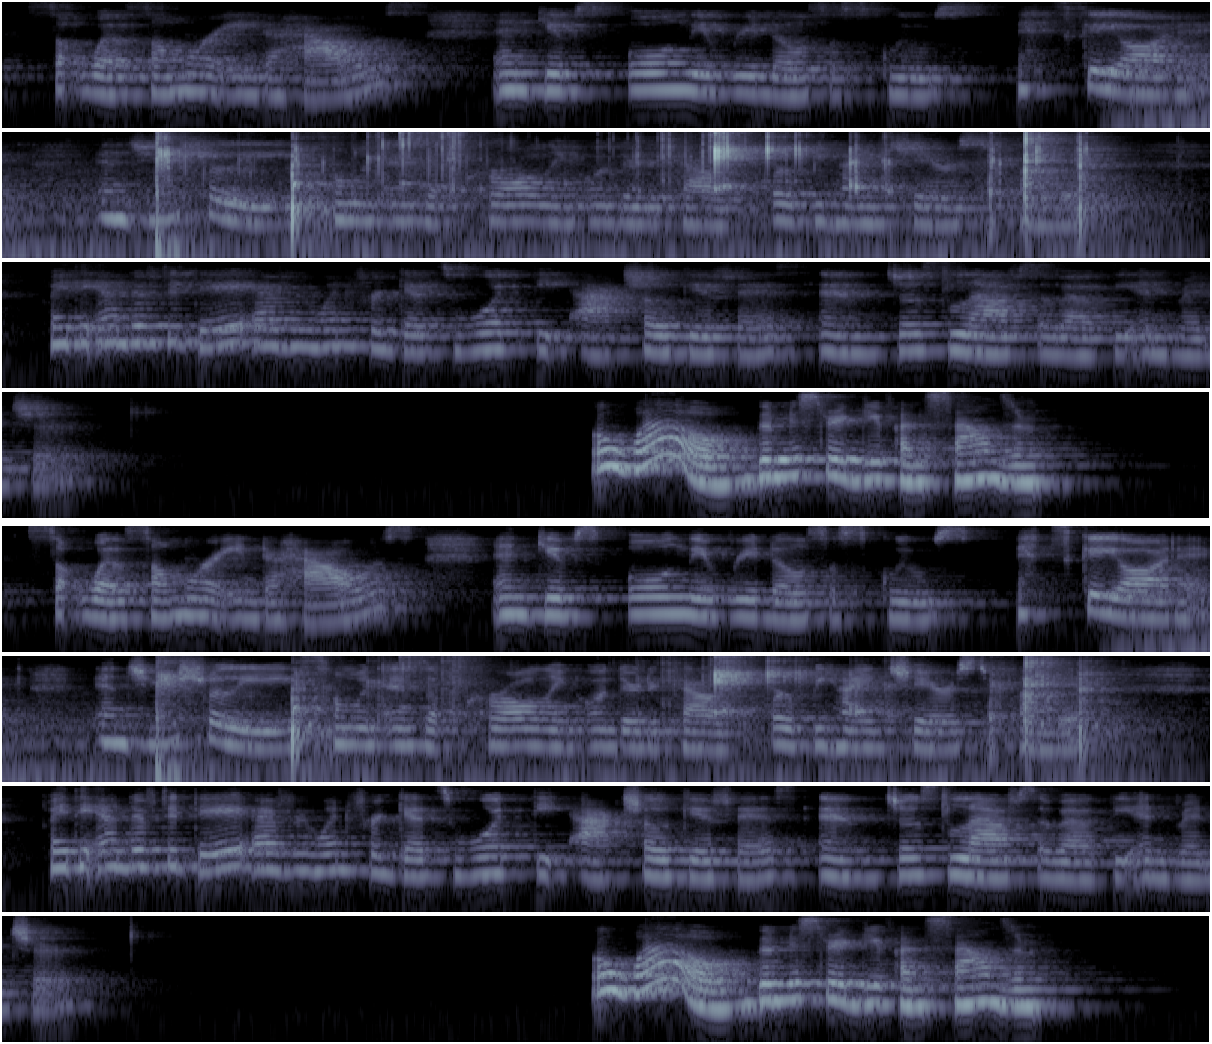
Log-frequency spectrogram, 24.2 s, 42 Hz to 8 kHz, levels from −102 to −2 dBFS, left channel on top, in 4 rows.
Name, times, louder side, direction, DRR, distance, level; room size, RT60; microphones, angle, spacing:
voice 1, 0.1-18.5, right 3 dB, 70° right, 7 dB, 1.3 m, -56 dB
Rattle, 5.7-11.8, left 8 dB, 50° left, 0.8 m, -47 dB
voice 2, 21.1-23.3, left 1 dB, 10° left, 6 dB, 1.0 m, -47 dB
15.0 x 9.6 x 4.6 m, 0.91 s
head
